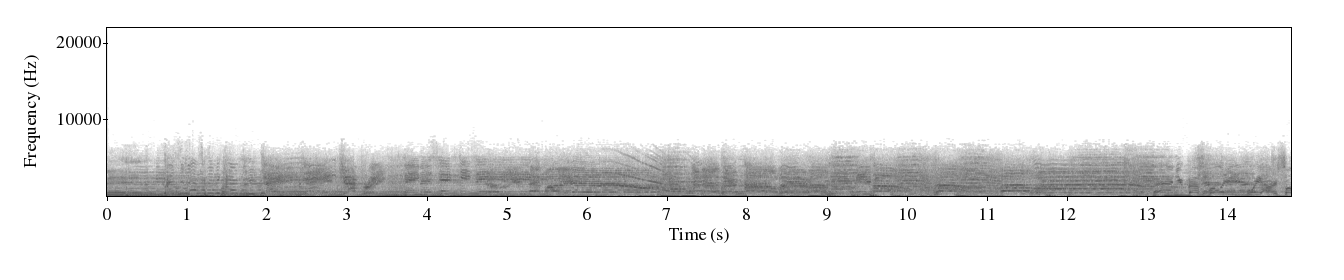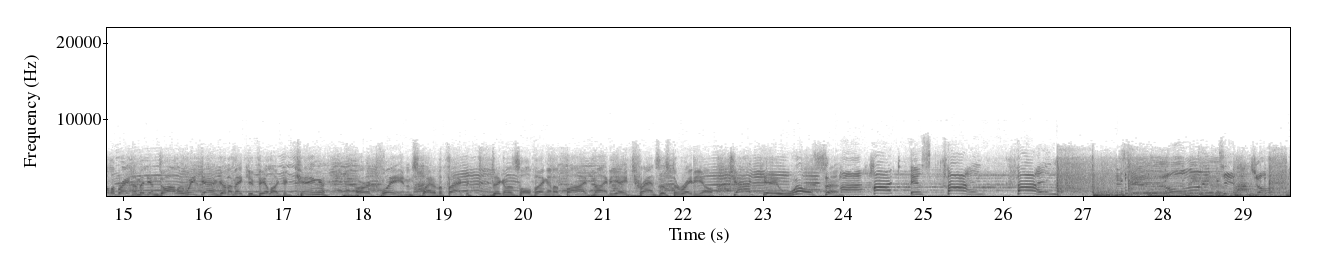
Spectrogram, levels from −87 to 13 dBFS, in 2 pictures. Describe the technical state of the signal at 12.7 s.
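At 12.7 s the signal is intact, with no dropout, distortion, glitch or other fault to be heard.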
